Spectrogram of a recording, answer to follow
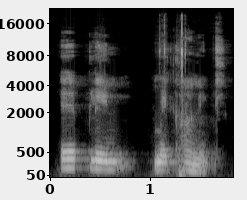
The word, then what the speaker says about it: airplane mechanic: Airplane mechanic. Can you see it? Our stress is on the first word, air.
